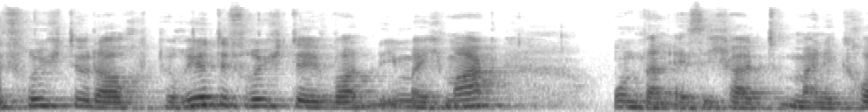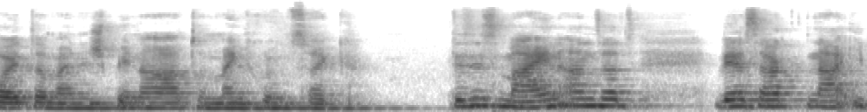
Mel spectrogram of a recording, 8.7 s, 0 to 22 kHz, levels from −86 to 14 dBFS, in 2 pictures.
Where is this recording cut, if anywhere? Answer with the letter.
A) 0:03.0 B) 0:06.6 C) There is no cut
B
